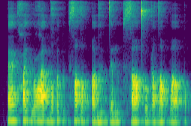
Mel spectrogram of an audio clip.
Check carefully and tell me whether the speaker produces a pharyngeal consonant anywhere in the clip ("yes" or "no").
yes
